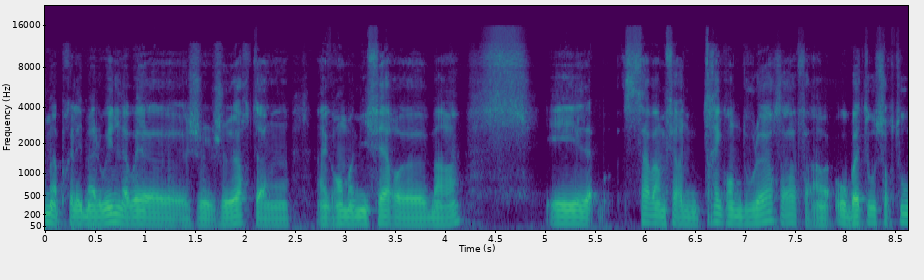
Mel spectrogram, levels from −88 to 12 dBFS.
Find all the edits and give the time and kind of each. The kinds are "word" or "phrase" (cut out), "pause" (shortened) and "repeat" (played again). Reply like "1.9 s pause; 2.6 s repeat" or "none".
none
